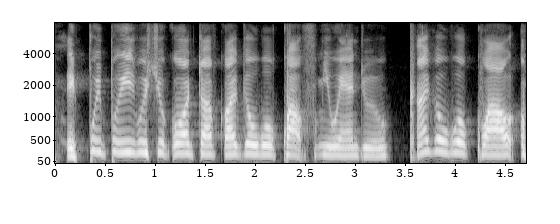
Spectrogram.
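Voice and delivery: high, whiny pleading voice; baby-voiced begging. Mocking Brian begging Andrew for clout, high whiny voice. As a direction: beg like a needy kid.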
